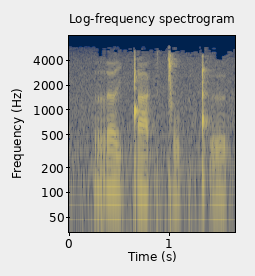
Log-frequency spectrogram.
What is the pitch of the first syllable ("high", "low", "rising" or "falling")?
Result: falling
